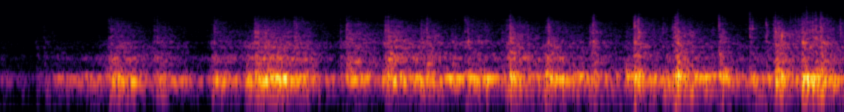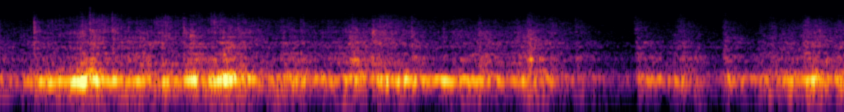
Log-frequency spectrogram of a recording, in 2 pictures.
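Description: Hard plastic wheels of a toddler's ride-on balance bike rolling fast over a ceramic tile floor: a loud, steady rumble with many quick clicks through it.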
